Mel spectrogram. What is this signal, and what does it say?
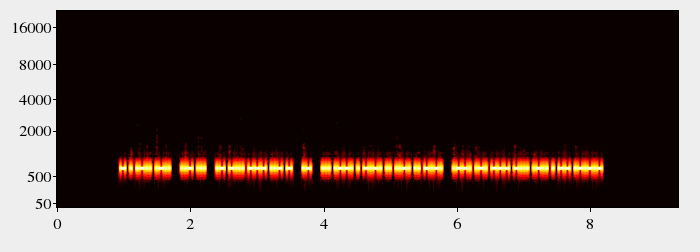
Morse code, heard as a keyed tone, about 52 wpm, 700 Hz. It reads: TELL US ABOUT A SPECIFIC PROBLEM.
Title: Sentences from Top 1000 Words - Review Part 3 - 50wpm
